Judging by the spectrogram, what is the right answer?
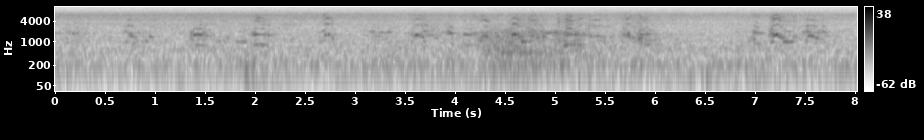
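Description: A migrating flock of wild geese calling in flight: many short, overlapping honks, busiest about halfway through.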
